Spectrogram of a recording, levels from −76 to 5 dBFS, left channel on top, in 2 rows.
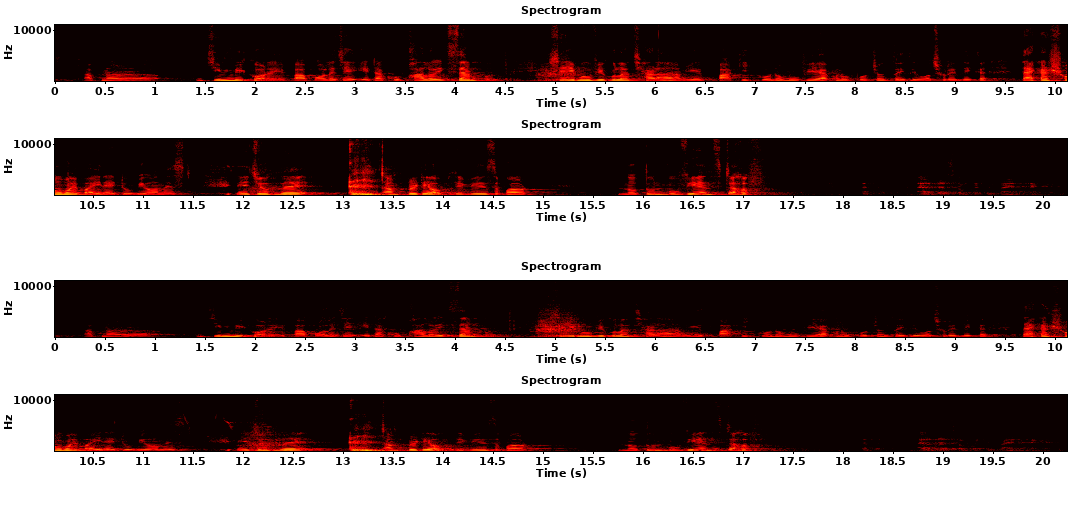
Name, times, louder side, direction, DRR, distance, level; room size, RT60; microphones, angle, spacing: voice 1, 0.3-1.0 1.4-4.4 5.0-9.2 9.7-11.4 11.7-12.7 13.1-14.8 15.8-17.2, left 4 dB, 80° left, 13 dB, 0.5 m, -34 dB
sound 1, 2.6-3.4 3.8-4.2 4.5-5.6 6.0-6.1 6.4-6.9 7.4-9.2 9.5-10.7 11.0-11.1 11.3-12.5, right 3 dB, 60° right, 1.0 m, -49 dB
voice 2, 18.2-20.2, left 2 dB, 55° left, -1 dB, 2.8 m, -59 dB
21.0 x 19.0 x 2.7 m, 1.2 s
head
